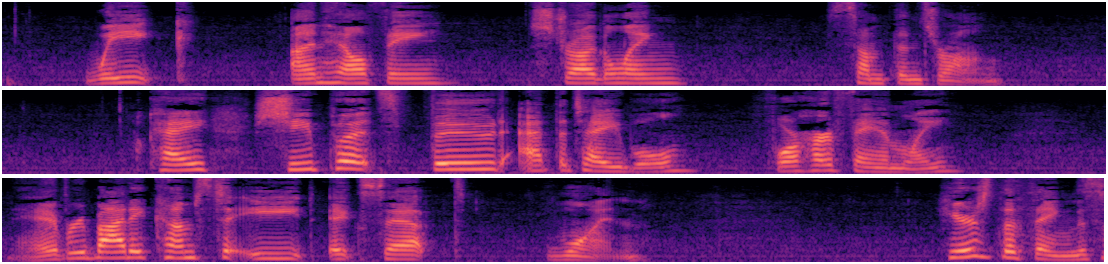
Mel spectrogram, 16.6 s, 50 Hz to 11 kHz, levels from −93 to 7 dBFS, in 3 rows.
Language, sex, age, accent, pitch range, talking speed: English, female, 40-59, American, 170-210 Hz, 90 wpm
